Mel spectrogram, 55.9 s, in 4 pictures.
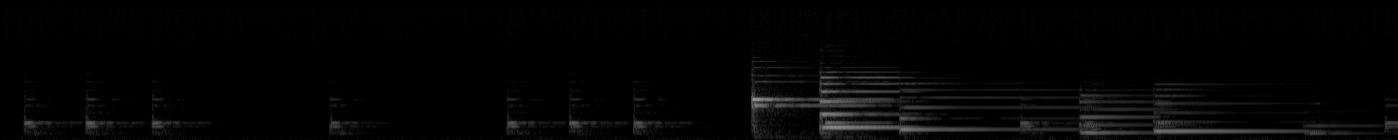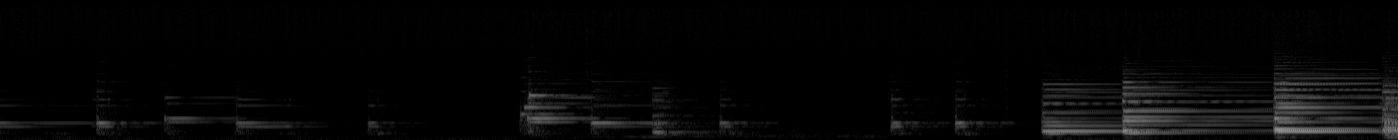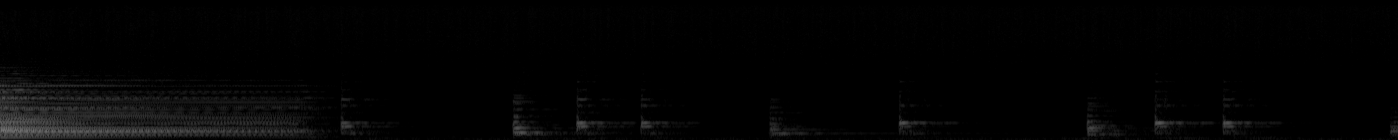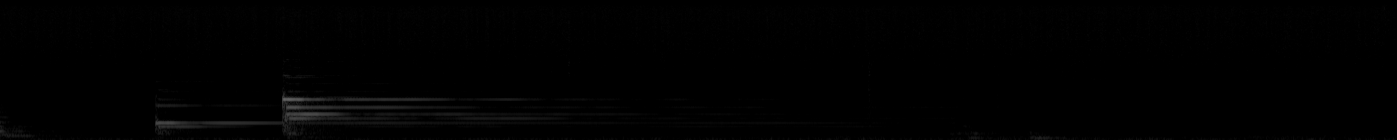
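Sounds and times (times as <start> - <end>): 
little piano: 0.0 - 2.3, 5.0 - 18.4, 19.1 - 32.0, 38.8 - 40.9, 43.4 - 51.8.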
